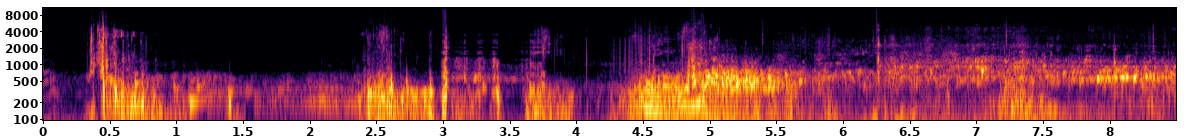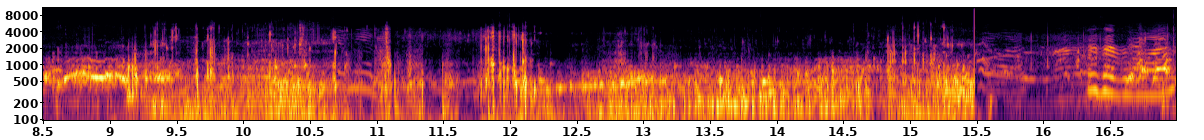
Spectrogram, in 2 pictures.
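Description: Muffled underwater sound picked up by a camera held under the surface of a swimming pool: water bubbling and churning with many short knocks and splashes. Muffled voices can be heard through the water.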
